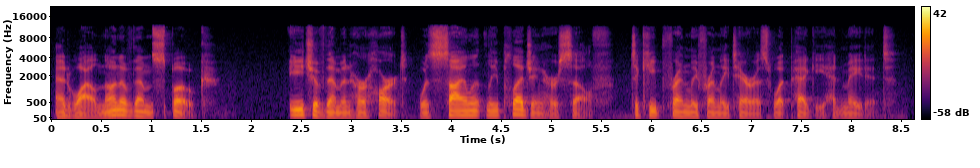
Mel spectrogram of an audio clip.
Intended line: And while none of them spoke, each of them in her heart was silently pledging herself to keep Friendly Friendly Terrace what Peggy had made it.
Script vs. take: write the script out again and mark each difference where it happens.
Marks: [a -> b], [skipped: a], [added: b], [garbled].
And while none of them spoke, each of them in her heart was silently pledging herself to keep Friendly Friendly Terrace what Peggy had made it.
